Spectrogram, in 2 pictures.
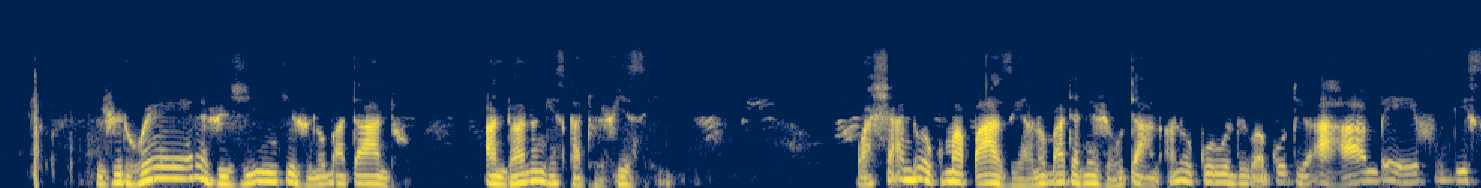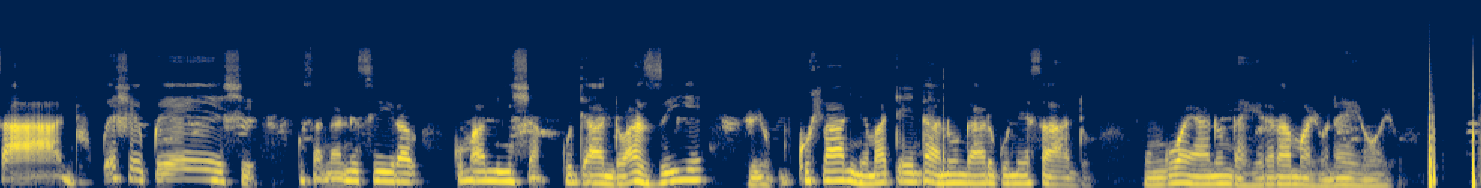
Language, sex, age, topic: Ndau, male, 18-24, health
